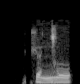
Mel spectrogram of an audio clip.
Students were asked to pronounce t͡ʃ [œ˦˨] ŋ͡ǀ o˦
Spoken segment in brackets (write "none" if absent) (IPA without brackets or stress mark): œ˦˨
